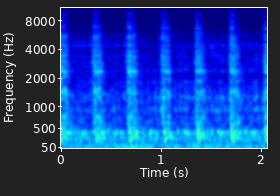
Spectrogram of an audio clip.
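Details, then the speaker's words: 2005 Porsche Cayenne S power folding mirror, driver's side, after degreaser spray: rasping grind bursts about three a second as motor strains; bad gear in fold mechanism. "this one keeps making that noise this is that gear i was telling you about on the other side that is bad"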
